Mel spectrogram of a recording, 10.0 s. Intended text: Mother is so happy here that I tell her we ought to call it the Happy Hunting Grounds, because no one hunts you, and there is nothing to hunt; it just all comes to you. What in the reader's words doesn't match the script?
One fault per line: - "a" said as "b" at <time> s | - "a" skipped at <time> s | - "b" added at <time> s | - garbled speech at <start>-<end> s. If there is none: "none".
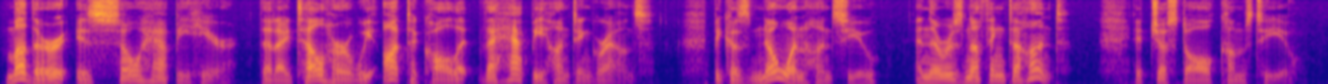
none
